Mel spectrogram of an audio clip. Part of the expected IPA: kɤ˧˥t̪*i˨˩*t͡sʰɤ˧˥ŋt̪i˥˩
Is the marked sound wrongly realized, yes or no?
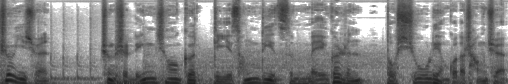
no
